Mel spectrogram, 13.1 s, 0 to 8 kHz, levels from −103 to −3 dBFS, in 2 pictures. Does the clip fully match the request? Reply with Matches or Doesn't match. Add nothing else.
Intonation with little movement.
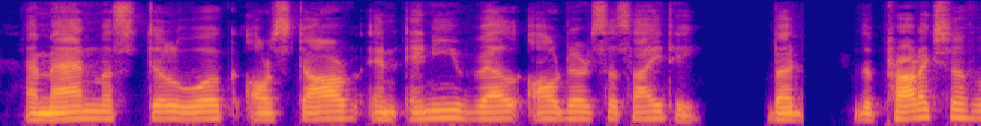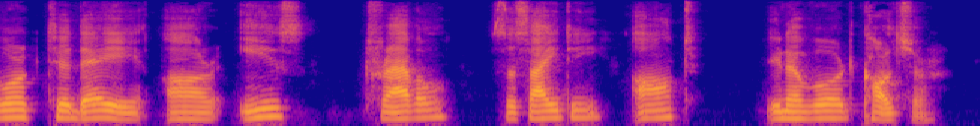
Matches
